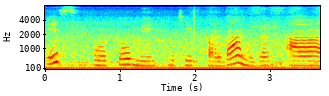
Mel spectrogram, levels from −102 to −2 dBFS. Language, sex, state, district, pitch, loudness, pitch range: Hindi, female, Madhya Pradesh, Umaria, 90 Hz, -16 LUFS, 90-105 Hz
